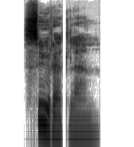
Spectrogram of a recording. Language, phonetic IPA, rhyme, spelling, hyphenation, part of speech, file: Hungarian, [ˈsyːrɛtlɛn], -ɛn, szűretlen, szű‧ret‧len, adjective, Hu-szűretlen.ogg
- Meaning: unfiltered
